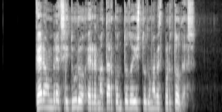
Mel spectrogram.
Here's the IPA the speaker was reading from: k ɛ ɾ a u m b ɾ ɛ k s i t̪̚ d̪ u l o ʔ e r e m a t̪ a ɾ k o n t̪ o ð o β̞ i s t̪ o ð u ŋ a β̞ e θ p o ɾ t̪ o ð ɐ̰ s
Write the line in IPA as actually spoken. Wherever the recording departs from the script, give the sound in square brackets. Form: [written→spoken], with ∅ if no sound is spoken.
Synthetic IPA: k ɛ ɾ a u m b ɾ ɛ k s i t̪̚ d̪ u [l→ɾ] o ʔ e r e m a t̪ a ɾ k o n t̪ o ð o [β̞→∅] i s t̪ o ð u ŋ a β̞ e θ p o ɾ t̪ o ð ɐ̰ s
